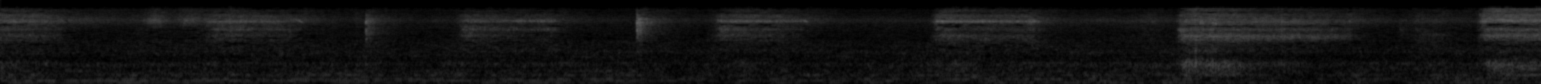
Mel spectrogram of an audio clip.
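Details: An adult woman snoring into her arm. Muffled, whistling snoring breaths, roughly one every second or two, over a steady low hum.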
